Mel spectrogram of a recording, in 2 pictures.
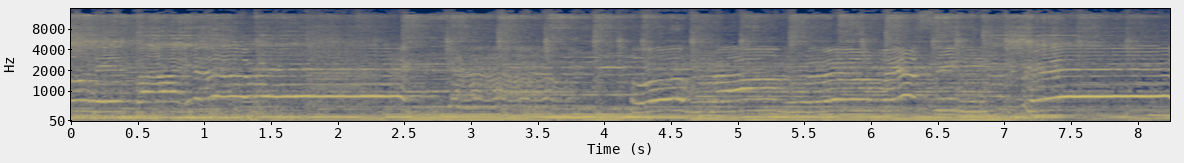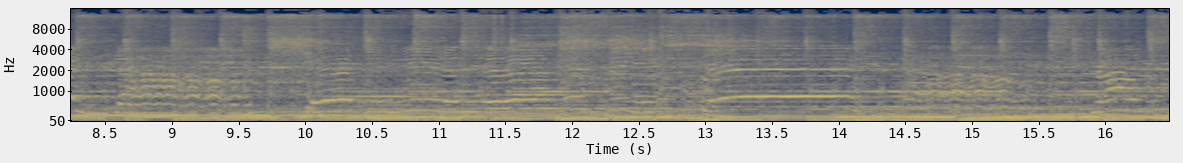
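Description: A live rock band playing a Christian worship-rock song: a woman singing lead over electric guitars, bass guitar and drums.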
